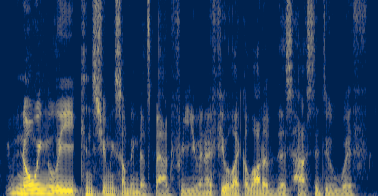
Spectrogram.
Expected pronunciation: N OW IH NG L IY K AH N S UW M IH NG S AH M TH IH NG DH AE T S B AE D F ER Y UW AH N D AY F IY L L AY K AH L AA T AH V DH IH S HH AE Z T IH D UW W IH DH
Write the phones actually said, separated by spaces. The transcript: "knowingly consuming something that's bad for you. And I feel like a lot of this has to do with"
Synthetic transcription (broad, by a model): N OW IH NG L IY K N S UW M IH NG S AH M TH IH NG DH AE T S B AE D F ER Y UW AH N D AY F IY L L AY K AH L AA T AH V DH IH S HH AE Z T IH D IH W IH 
